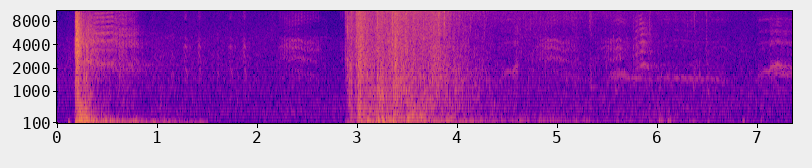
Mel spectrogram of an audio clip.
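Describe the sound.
Shotgun blasts on a boat: two loud, sharp booms, each followed by a rumbling decay. The second blast rings out longer, then fades into faint, scattered noises.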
